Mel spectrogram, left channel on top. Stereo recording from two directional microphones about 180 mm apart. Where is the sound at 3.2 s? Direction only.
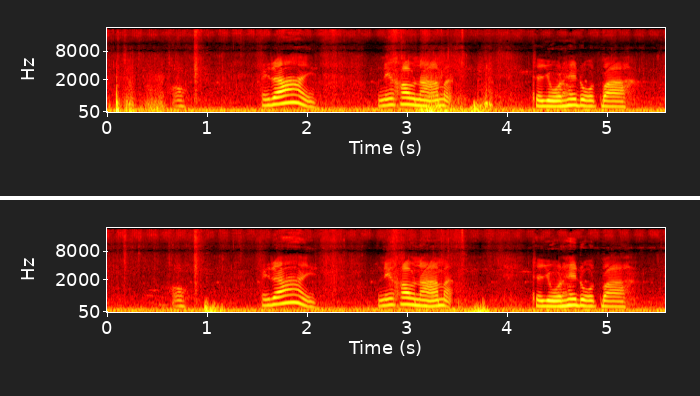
30° right (ahead or behind).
